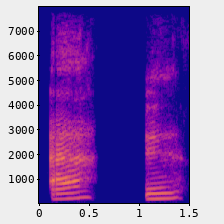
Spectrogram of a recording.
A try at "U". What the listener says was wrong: Not A. If you have difficulty to pronounce U, you may start from E. E. Like E. The sound is at the front of your face, not at the back, at the front. E. And from E, you keep the same position with the tongue, and you just move your lips to make a round.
